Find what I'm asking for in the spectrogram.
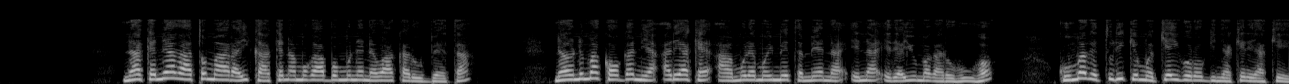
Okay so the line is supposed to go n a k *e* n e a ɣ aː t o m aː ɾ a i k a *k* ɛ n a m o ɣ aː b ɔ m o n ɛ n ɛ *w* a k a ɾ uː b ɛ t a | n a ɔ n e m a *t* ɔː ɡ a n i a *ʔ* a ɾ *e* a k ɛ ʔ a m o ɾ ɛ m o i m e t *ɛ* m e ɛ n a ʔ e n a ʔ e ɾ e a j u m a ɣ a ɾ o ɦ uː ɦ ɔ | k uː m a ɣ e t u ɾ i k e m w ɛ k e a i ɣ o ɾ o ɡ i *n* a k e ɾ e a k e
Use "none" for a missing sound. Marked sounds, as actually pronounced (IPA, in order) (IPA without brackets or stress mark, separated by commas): ɛ, k, w, k, ʔ, e, ɛ, ɲ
